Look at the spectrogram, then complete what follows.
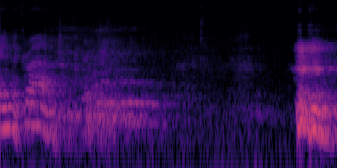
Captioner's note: laughter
